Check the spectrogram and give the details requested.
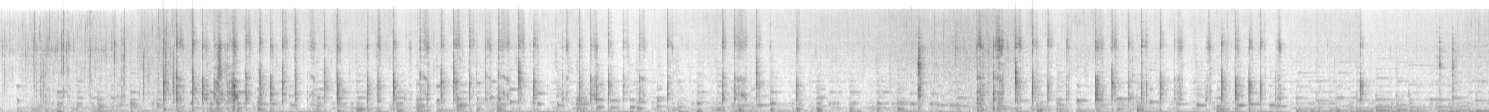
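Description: Sliced shallots and garlic sizzling in oil in a metal wok, with a metal spoon scraping and clacking against the wok many times as they are stirred.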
